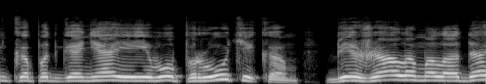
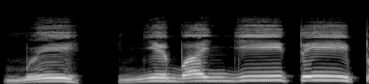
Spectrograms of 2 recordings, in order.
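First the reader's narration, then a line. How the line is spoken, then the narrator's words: Strained, squeezed moan. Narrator (Russian): простонал сверху Геральт, едва выжимая голос из стиснутой ветками груди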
